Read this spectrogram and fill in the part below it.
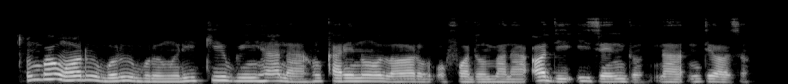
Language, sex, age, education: Igbo, male, 30-45, tertiary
